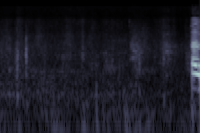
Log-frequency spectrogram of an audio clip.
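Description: Faint soft rustles of a paper picture-book page being handled, then a young girl's high voice starting to read aloud near the end.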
